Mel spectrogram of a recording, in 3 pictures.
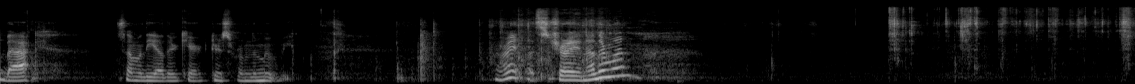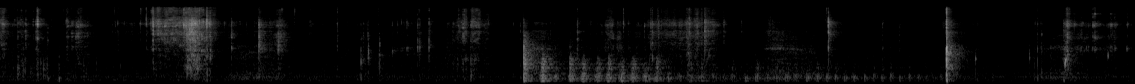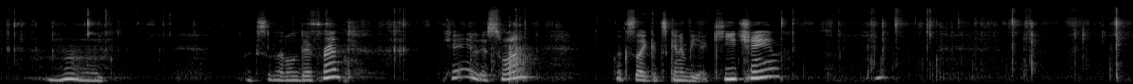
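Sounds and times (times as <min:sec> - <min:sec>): foil wrapper crinkling and tearing: 0:08.9 - 0:16.4, 0:21.7 - 0:25.2, 0:26.4 - 0:27.8, 0:30.5 - 0:34.0.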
